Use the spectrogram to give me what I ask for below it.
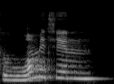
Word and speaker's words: vomiting: Yeah, it's about vomiting, about nausea. Definitely. And we would say this is a very hard V sound.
